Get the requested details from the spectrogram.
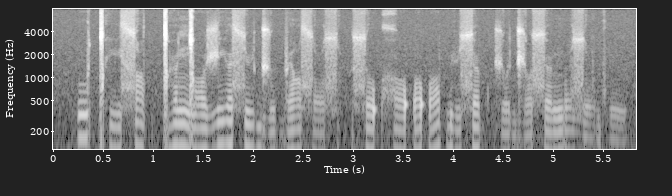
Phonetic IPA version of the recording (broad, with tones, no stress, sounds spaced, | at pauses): u˦ ǀʰ i˨ s ɔ˦˨ tˤ ɡ͡ǀ œ˦ ŋ͡ǀ ɔ˨ ʒ i˦ ə̯ s y˦ d͡ʒ u˨ b ɛ˦ ə̯ sˤ o˦ sˤ | s o˨ ʔ x ɔ˨ ʔ ɔ˨ ʔ ɔ˦ ɓ y˨ s œ˦ b t͡ʃ o˨ d͡ʒ ɔ˨ s œ˦ ŋ u˦ zˤ u˨ ɡʱ u˨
